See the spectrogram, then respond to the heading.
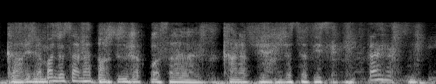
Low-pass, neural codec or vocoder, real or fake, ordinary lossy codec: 7.2 kHz; codec, 16 kHz, 1.1 kbps, Voila-Tokenizer; fake; none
